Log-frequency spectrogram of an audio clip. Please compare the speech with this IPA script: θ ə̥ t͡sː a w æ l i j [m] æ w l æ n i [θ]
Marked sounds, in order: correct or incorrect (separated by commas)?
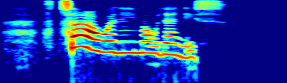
correct, incorrect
